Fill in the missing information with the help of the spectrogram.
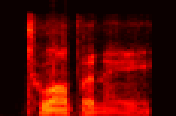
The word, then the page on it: twopenny: British English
